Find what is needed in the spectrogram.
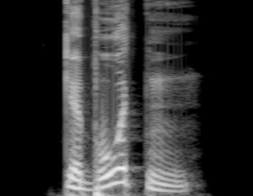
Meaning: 1. past participle of bieten 2. past participle of gebieten
- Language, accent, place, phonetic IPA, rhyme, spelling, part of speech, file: German, Germany, Berlin, [ɡəˈboːtn̩], -oːtn̩, geboten, verb, De-geboten.ogg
